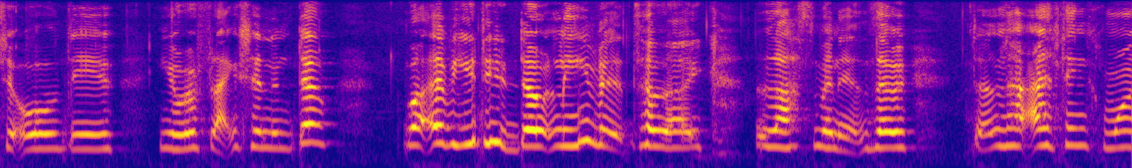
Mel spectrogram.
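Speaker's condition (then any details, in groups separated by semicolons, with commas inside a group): Cerebral palsy; since birth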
